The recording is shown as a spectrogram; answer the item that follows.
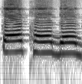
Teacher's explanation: क ख ग घ यह सारे आप कंठ से ही बोले जाएंगे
